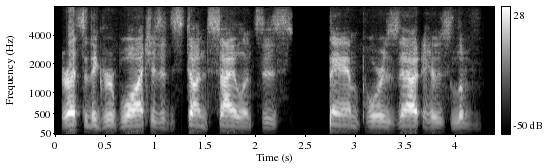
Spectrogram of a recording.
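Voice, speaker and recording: With a fairly low voice and a measured pace, this host reads an internet story aloud and keeps stopping for sweary, exasperated, animated commentary. The audio is dull and lacks room sound.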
